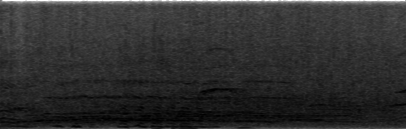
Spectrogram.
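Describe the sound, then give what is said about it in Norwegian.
Steady, dense applause from an audience fills the whole stretch, a loud continuous clatter of many hands clapping, with a few voices and faint cheers rising underneath. “Gi en applaus.”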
